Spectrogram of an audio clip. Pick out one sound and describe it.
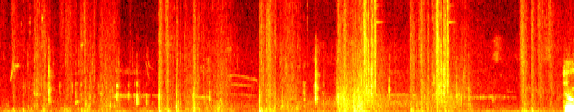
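Footsteps patter quickly across grass.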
